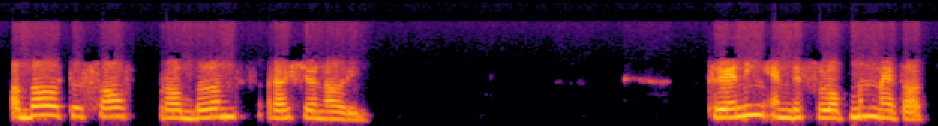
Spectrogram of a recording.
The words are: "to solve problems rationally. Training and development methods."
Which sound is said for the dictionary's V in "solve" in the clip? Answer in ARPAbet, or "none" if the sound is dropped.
F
